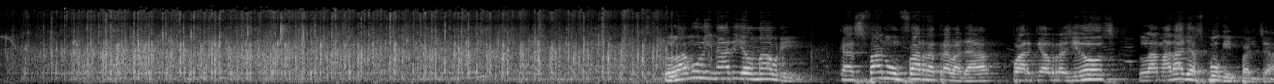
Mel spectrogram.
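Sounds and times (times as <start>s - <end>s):
audience applause: 0.0s - 7.2s
speech: 6.7s - 12.7s.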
